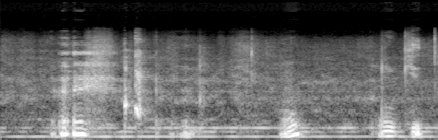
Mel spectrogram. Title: Cute hiccups of our baby treated by his Mother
